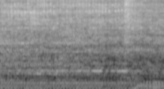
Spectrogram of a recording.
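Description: Steady, loud drone of a running engine motor, close and continuous with no break, alone with no talk over it.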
